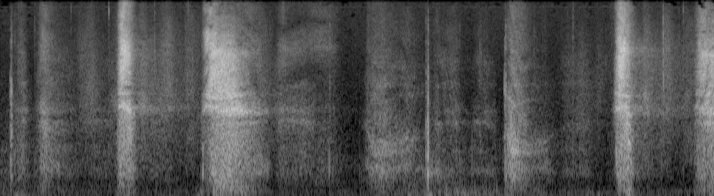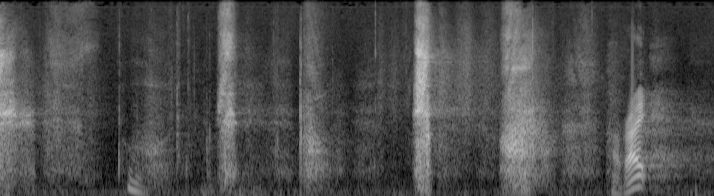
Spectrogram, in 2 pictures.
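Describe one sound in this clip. A man exhales sharply with each effort.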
